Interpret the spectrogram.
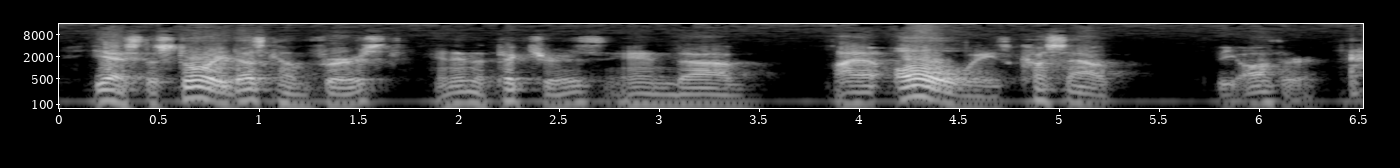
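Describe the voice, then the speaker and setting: A man speaks at a moderate pace and a fairly low pitch, with ordinary pitch variation. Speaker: author and illustrator. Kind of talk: interview answer. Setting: old cassette recording. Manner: hesitant, thoughtful. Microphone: old recording.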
